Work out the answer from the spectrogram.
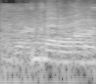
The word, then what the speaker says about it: Maher: How do you say his name? Maher. More.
